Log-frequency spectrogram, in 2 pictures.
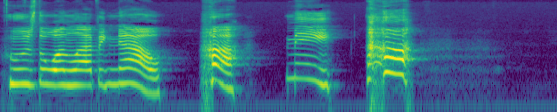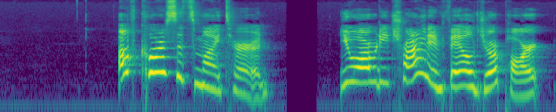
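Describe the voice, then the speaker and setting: A woman's voice: extremely high pitch, very animated, takes it slowly, fairly bright tone, full character voice. A woman playing a playful, affectionate wife who loves poetry, theatrical and teasing, in a romantic audio roleplay. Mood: playfully gloating.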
